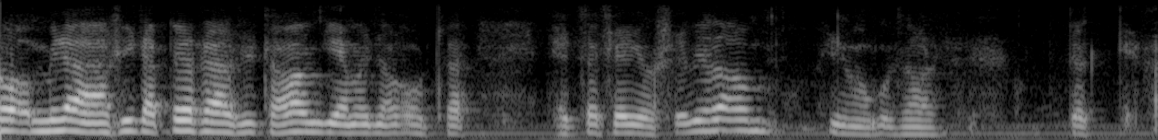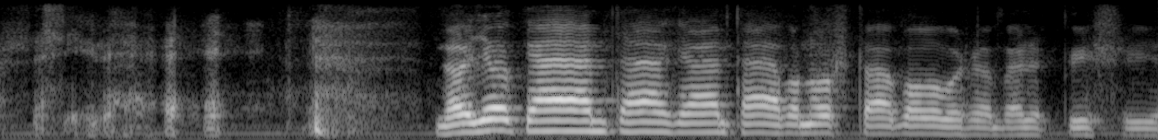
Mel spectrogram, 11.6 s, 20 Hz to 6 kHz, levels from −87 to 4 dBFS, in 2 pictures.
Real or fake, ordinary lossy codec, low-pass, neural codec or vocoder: fake; none; 5.4 kHz; codec, 16 kHz, 6 kbps, DAC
